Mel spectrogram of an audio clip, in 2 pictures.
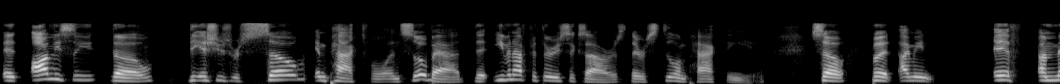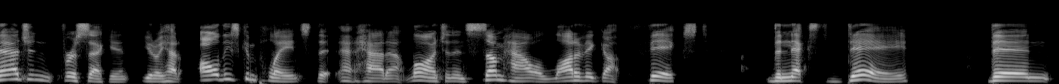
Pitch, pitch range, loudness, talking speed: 170 Hz, 140-195 Hz, -22 LUFS, 155 wpm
